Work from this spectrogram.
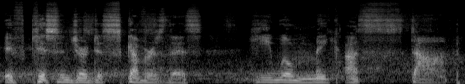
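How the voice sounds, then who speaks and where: A man performs an eerie supernatural being from an audio drama, broken and speaking as many. The voice is very low and slow, parcelling out cryptic, formal fragments over clearly audible background noise. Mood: secretive, sorrowful. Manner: halting, cryptic, formal phrasing in short fragments. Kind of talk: scripted audio roleplay acting.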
